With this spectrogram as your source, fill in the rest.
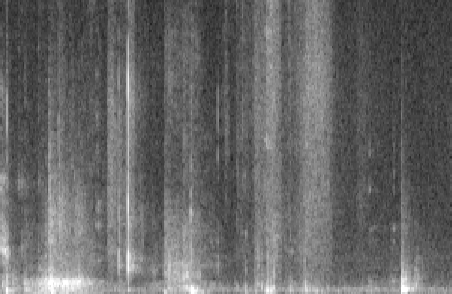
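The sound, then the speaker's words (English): Soft fabric rustling as a person pulls off their shirt on a hot day with the air conditioning turned off, a few seconds of brushing and shuffling cloth with a couple of small bumps, quiet and with no talking. “I just turned off the air conditioning to record this, and it's hot so I'm gonna take off my shirt. Ooh la la. Here's what that sounds like.”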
